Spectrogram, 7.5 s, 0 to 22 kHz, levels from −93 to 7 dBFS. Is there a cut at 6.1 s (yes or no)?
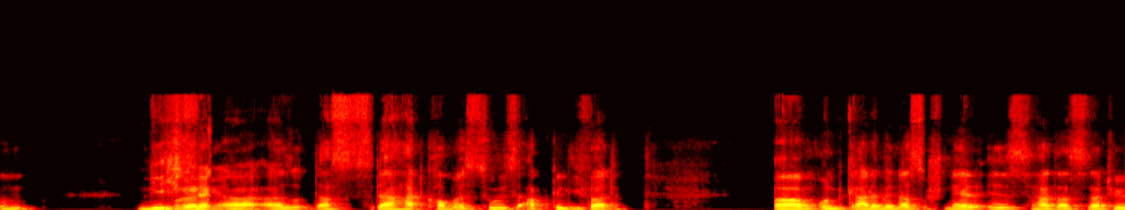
yes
